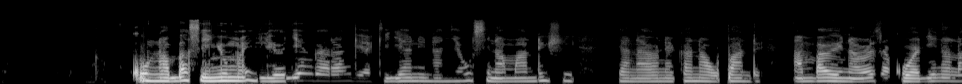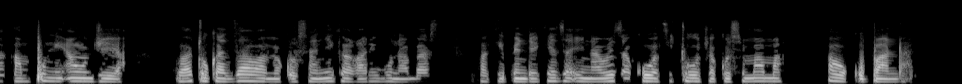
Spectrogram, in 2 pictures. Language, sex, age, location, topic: Swahili, male, 18-24, Mombasa, government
